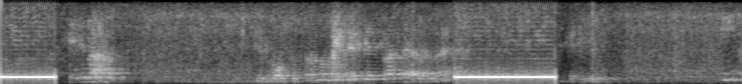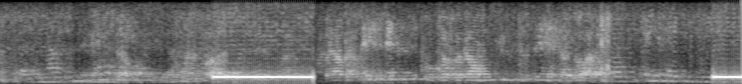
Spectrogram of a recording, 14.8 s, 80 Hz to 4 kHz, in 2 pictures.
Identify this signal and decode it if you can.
Ringback tone (Europe, 425 Hz), with speech.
